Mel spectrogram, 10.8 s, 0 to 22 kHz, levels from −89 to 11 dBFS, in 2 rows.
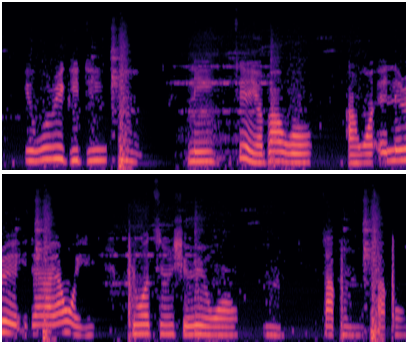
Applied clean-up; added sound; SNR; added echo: classical method spectral subtraction.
